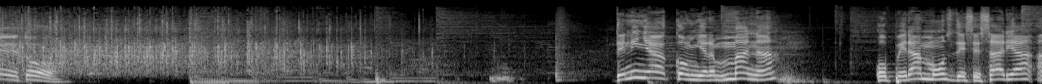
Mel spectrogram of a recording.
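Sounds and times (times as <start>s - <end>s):
audience applause: 0.0s - 5.6s
speech: 0.1s - 0.8s, 6.2s - 7.9s, 8.8s - 10.4s
sustained musical tones: 1.9s - 4.9s.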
